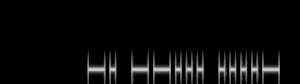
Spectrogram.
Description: Morse code, heard as a keyed tone, about 22 wpm, 700 Hz. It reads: N74
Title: Common Cut Numbers - 3-Digit 22wpm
